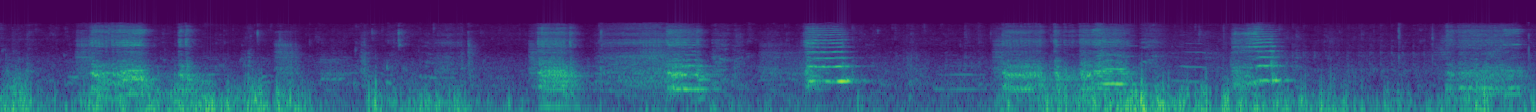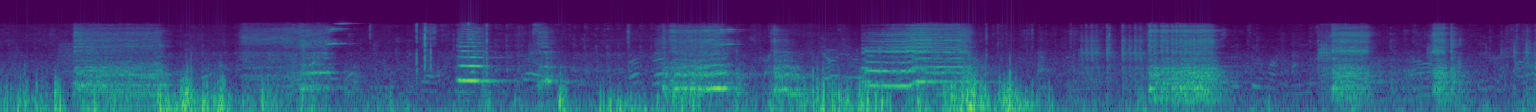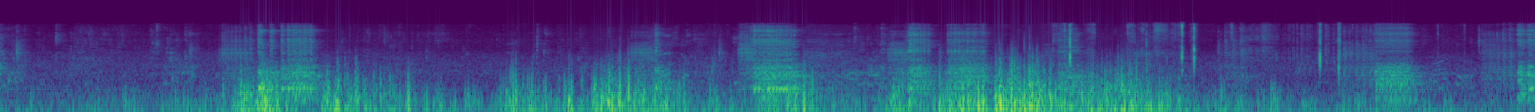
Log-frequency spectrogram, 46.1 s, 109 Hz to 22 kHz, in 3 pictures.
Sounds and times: waves 0:00.0 - 0:46.0
ferry terminal creeking 0:05.3 - 0:25.3

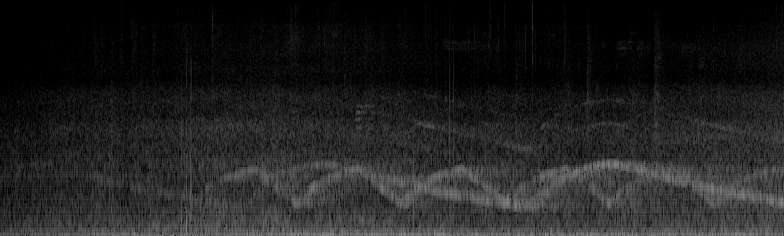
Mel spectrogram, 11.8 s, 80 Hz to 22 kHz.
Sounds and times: Traffic Noise 0:00.0 - 0:11.7
walking in the Street 0:00.0 - 0:11.7

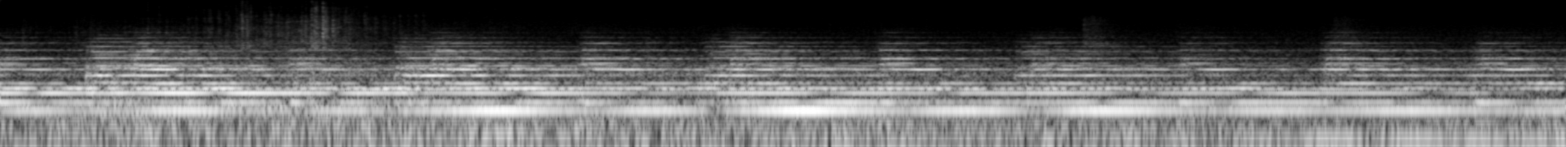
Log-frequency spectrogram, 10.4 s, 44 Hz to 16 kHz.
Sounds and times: bells 0:00.0 - 0:10.4

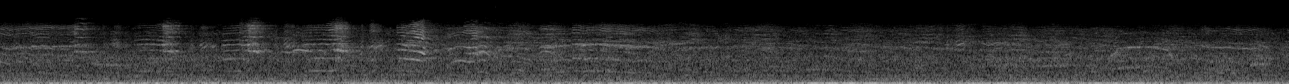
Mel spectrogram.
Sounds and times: air conditioning units 0:00.0 - 0:12.8
boats leaving the harbour 0:00.0 - 0:12.8
herring gull 0:00.0 - 0:12.8
kittiwakes 0:00.0 - 0:12.8
traffic 0:00.0 - 0:12.8
voices 0:00.0 - 0:12.8

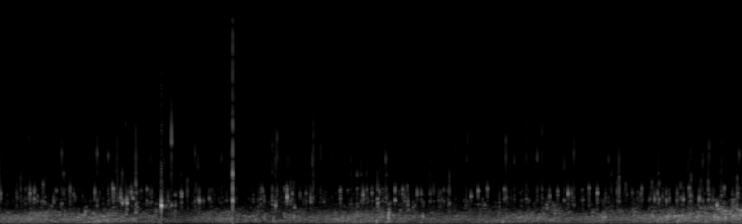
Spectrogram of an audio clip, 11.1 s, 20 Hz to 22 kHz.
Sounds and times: river 0:00.0 - 0:11.1

